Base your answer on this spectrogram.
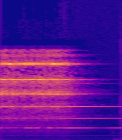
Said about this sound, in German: deine Schule klingelt, hallo. Auf jeden Fall klingelt es gleich.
